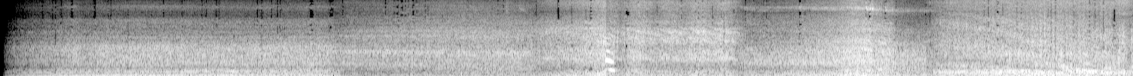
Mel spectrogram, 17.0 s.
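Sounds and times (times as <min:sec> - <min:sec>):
diesel train engine humming: 0:00.1 - 0:17.0
electric train running: 0:04.0 - 0:17.0.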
